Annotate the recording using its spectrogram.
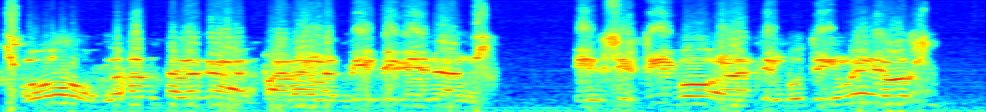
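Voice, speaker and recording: A man speaks in a raised, projected voice at a moderate pace. Noticeable background noise is present. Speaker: radio co-host. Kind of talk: casual radio talk. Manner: loud.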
